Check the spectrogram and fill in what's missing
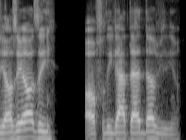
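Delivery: ordinary talk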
